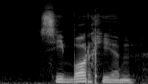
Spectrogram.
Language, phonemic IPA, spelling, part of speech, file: Dutch, /siˈbɔrɣiˌjʏm/, seaborgium, noun, Nl-seaborgium.ogg
- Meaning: seaborgium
